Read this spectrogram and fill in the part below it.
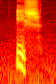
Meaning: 1. also, too, as well 2. even, up to, as much as, as long as 3. again (used in a question to ask something one has forgotten)
- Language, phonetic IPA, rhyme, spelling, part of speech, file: Hungarian, [ˈiʃ], -iʃ, is, adverb, Hu-is.ogg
